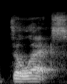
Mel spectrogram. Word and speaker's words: Delex: Deluxe. And, if you say it fast enough, it sounds like deluxe.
